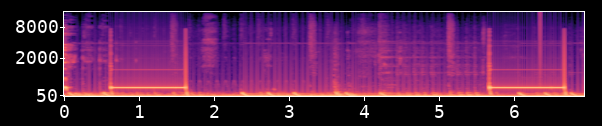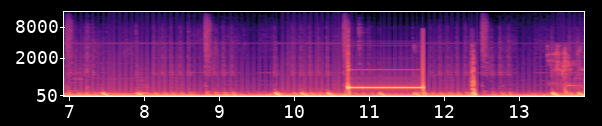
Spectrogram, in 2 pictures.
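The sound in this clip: Telephone ringback tone heard while redialing after the other party hung up: three steady mid-pitched beeps about five seconds apart, each lasting around a second, over a low rumbling background.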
